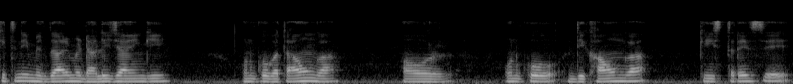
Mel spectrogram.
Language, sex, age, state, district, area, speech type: Urdu, male, 18-30, Delhi, East Delhi, urban, spontaneous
